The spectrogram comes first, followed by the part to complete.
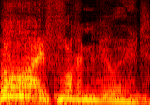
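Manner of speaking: very slow, very drawn-out pirate-style voice. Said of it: "You sound like a pirate there".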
